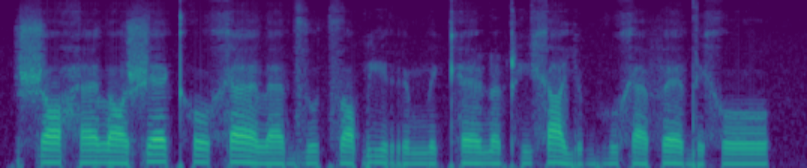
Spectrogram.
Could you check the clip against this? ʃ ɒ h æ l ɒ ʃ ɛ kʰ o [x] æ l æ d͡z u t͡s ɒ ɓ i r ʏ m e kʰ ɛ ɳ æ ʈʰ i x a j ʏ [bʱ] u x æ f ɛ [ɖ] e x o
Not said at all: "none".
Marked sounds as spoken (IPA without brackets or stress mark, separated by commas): x, bʱ, d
